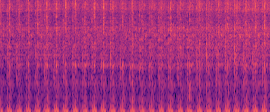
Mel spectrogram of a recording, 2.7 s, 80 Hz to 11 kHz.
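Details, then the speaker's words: 1972 Honda CL350 twin after balancing both carburetors: even, steady exhaust pulses of about nine a second, no misses or hunting; hand over the exhaust ends feels equal pressure from both cylinders. Finding: normal, well-balanced idle. "All right, guys, I've got a nice steady idle. Feels like equal pressure coming out."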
